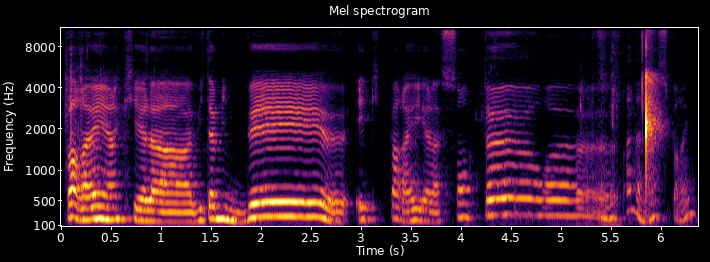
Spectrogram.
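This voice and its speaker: A woman's voice: mid-range voice, expressive, a little slow, noisy background. A woman with a French accent chatting through a product haul, gushing over finds and tagging nearly every phrase with a filler. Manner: chatty, tags most phrases with "hein". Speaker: haul vlogger. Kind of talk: casual product haul chat.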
